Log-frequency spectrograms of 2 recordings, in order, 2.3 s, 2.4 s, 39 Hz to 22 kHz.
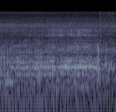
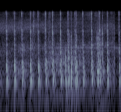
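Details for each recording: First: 2015 Chevrolet Impala Limited after replacing the HVAC blend door actuator behind the passenger-side dash, which had clicked from worn gears: faint steady small-motor whir ending in one soft stop, no clicking, normal operation. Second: Rapid, sharp dry clicks, about six a second, from the passenger-side dash behind the glove box on a 2015 Impala Limited: the HVAC blend door actuator's gears are worn; the actuator needs replacing.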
